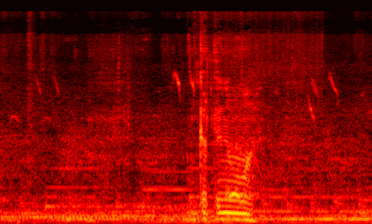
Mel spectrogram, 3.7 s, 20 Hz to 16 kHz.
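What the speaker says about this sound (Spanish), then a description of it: "los 8 pollitos que salieron de la incubación en el balde de pintura" Eight newly hatched chicks from a homemade paint-bucket incubator, outdoors in the sun for the first time, give scattered faint high peeps under someone speaking Spanish, over soft outdoor background noise.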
